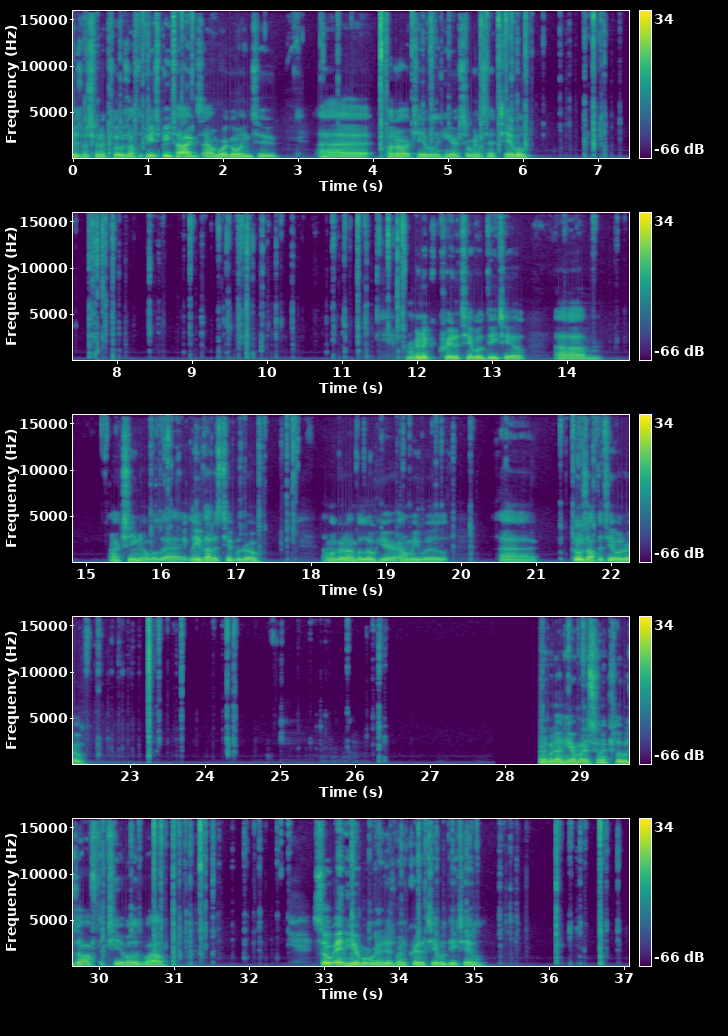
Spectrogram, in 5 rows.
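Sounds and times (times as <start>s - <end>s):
laptop keyboard typing: 0.0s - 1.9s, 3.3s - 12.0s, 15.4s - 26.5s, 29.7s - 32.6s, 33.2s - 37.0s.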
